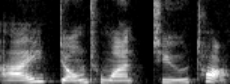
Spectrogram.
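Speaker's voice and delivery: very slow, deliberate, one word at a time. Character speaks to a hard-of-hearing listener, saying it really slow. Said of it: "I'll say it really slow for you".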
